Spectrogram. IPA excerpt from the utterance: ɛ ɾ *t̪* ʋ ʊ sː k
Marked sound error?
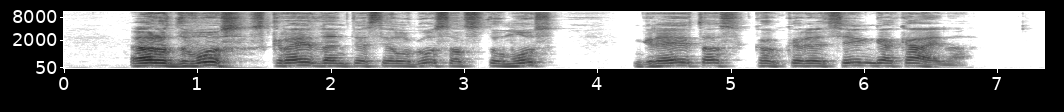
yes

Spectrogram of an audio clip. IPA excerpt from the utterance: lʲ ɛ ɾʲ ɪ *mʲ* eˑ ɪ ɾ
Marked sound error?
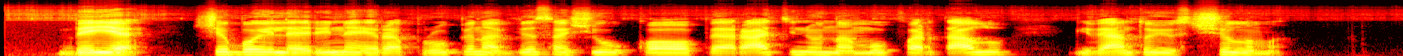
yes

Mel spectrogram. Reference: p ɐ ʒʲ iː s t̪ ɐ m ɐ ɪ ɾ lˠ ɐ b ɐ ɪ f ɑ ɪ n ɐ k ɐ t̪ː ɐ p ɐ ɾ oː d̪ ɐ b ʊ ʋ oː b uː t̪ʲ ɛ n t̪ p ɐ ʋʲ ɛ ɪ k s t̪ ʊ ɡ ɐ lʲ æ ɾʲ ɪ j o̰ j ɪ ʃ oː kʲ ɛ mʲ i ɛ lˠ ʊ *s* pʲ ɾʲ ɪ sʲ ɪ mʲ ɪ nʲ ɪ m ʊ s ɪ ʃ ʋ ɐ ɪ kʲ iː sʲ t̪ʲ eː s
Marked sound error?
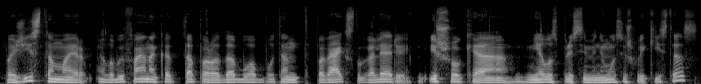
no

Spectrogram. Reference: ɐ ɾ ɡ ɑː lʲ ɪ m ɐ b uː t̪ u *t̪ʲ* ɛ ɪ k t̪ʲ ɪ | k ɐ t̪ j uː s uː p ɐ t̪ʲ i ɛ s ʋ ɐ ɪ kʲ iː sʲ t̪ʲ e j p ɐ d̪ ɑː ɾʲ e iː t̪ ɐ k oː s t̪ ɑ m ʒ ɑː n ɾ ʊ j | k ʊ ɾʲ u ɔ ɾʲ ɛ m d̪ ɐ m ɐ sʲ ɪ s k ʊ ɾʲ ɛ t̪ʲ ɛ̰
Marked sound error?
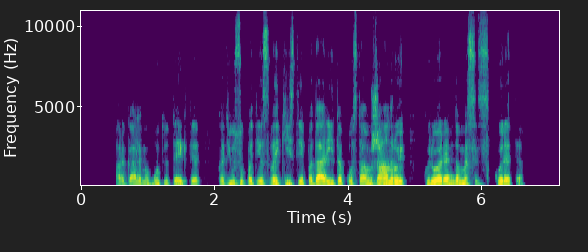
no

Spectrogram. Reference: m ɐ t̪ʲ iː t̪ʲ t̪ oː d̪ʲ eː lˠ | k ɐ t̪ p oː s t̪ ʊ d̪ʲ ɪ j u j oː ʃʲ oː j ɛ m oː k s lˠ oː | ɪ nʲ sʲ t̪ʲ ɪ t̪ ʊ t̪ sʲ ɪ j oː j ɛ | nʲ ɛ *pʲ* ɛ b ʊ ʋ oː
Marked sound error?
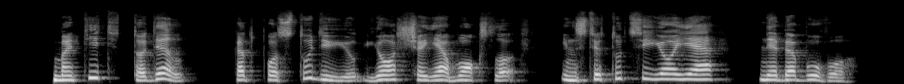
yes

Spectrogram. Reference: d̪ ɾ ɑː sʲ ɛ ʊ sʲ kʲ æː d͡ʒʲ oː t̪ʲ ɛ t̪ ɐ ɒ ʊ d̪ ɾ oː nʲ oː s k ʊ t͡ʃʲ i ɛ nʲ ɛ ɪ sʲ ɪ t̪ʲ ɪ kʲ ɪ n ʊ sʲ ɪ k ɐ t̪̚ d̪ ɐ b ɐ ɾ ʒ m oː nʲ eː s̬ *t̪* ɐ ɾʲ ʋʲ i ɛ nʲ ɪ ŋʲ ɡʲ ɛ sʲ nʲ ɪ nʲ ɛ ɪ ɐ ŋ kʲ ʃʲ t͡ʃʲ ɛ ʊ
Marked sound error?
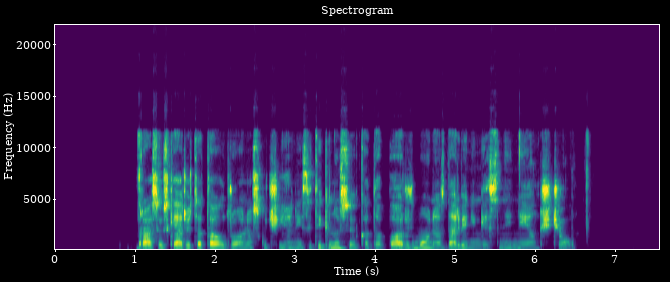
yes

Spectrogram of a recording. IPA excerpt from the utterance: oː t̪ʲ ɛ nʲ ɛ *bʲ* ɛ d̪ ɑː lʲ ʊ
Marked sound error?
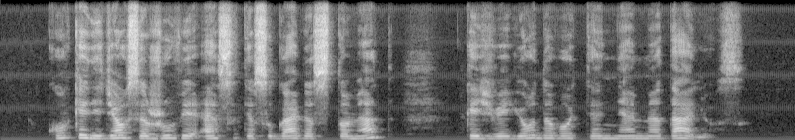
yes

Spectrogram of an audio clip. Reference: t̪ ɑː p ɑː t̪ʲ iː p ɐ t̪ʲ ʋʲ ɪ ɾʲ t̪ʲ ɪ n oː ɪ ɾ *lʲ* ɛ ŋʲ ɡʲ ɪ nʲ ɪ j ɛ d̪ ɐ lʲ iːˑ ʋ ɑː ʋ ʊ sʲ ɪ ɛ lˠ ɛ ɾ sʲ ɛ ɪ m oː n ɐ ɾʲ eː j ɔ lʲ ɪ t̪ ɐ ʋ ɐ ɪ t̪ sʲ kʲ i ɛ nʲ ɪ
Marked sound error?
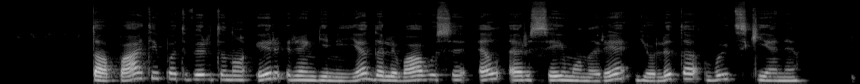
yes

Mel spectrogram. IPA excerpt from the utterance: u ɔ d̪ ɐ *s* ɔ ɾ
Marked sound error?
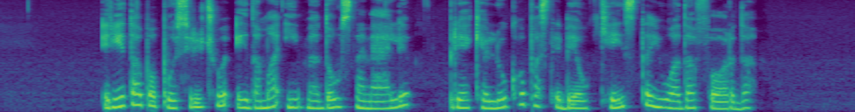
yes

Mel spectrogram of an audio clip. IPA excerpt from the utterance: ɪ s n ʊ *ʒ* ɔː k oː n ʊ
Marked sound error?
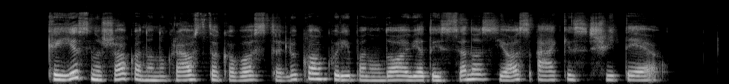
yes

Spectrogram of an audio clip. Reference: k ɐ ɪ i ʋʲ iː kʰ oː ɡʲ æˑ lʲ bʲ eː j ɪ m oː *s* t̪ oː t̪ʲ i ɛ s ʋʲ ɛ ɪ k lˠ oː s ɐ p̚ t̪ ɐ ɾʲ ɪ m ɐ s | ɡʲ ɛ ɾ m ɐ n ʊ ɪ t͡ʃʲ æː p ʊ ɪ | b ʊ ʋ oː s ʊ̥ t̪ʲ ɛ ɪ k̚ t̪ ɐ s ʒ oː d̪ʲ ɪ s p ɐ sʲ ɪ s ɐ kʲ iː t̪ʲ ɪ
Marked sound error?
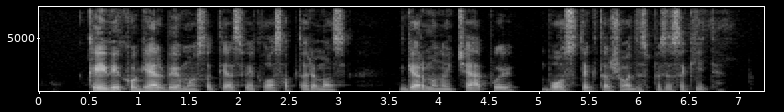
no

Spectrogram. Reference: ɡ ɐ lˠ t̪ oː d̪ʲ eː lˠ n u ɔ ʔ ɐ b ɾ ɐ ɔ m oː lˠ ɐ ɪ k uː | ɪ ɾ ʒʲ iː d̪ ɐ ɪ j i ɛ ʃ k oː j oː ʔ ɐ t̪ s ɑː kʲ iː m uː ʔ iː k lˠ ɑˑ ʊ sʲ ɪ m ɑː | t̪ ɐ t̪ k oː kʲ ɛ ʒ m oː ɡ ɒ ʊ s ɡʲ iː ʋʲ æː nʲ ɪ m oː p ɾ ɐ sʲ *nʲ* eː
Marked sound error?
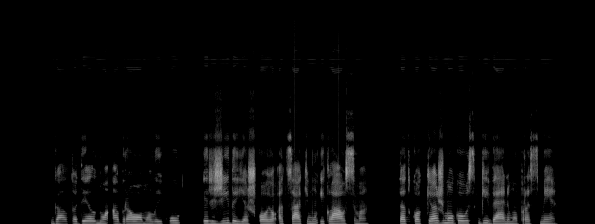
yes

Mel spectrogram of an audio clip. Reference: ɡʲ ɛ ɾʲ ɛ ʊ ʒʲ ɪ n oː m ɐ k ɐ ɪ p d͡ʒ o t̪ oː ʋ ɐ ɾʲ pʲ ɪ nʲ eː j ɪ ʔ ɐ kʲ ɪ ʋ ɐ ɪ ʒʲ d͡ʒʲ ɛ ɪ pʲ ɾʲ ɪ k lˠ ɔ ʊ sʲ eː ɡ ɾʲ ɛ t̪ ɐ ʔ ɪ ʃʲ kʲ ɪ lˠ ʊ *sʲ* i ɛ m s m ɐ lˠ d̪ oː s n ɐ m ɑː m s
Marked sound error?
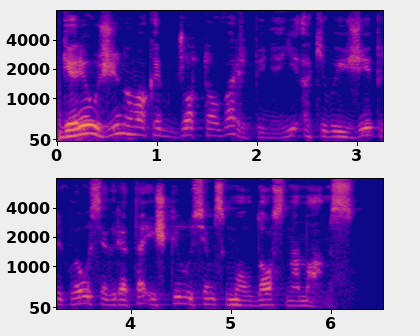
no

